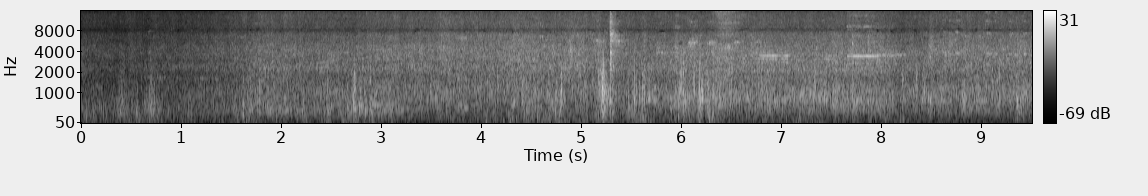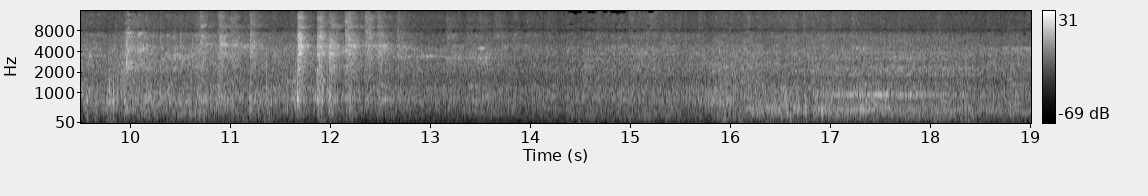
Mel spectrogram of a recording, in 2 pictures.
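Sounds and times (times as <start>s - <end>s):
train rushing rumble: 0.0s - 19.0s
wheels clacking over rail joints: 2.8s - 17.6s.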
